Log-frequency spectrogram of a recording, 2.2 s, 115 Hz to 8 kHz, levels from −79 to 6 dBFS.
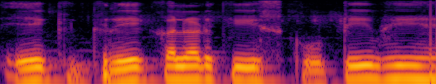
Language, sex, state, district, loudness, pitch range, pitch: Hindi, male, Bihar, West Champaran, -15 LUFS, 130-145 Hz, 135 Hz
